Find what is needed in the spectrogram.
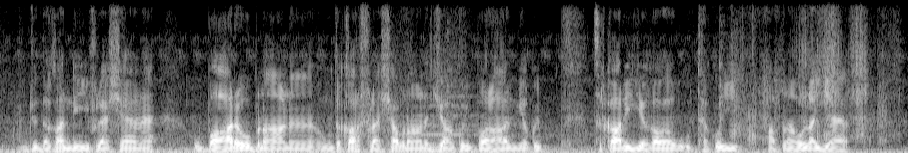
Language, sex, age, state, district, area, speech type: Dogri, male, 18-30, Jammu and Kashmir, Samba, rural, spontaneous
